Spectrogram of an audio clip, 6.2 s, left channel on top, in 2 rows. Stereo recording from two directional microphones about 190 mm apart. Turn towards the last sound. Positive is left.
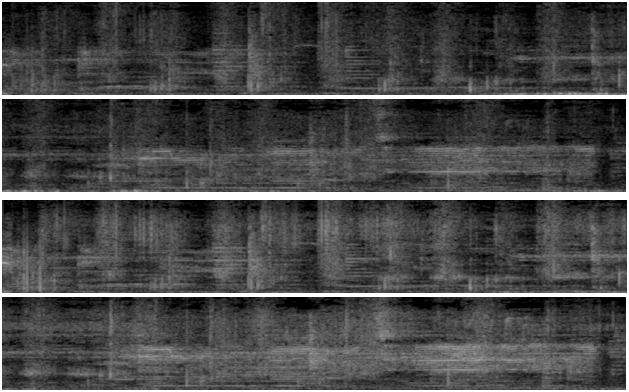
turn(degrees=-30)  # may be behind; listen again after turning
